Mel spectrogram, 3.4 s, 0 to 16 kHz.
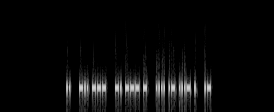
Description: Morse code, heard as a keyed tone, about 77 wpm, 700 Hz. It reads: I DO NOT HAVE A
